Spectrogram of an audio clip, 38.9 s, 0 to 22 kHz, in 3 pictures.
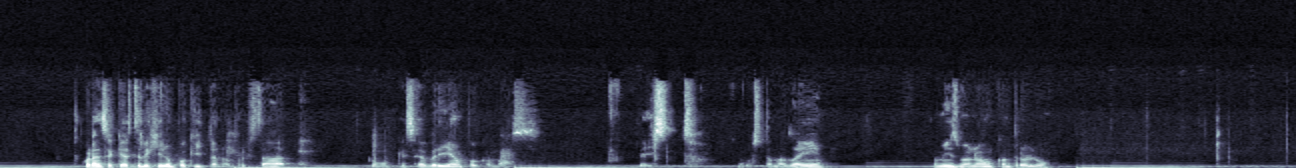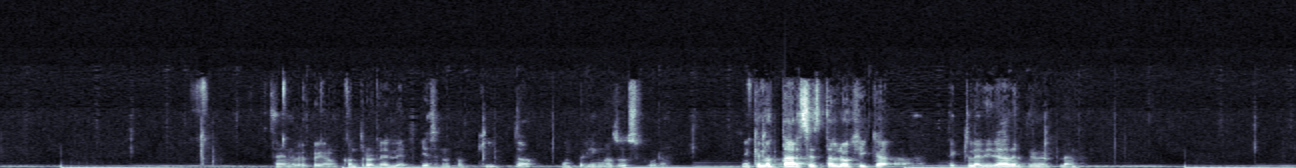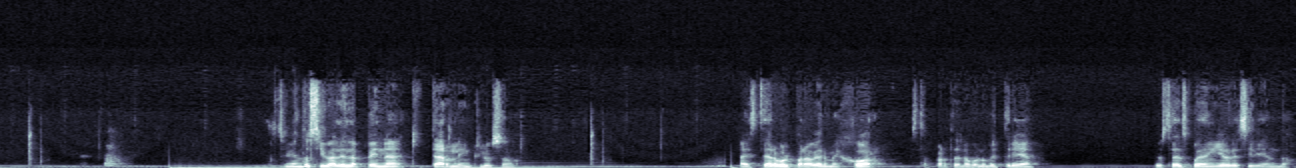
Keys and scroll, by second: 6.3 Return, 7.4 z, 9.0 super+u, 15.8 super+l, 21.6 v, 28.9 super+z, 35.1 super+z.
